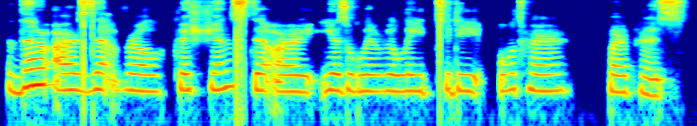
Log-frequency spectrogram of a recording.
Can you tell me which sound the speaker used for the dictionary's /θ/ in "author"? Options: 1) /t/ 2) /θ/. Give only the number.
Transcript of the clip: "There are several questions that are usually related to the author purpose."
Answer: 1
